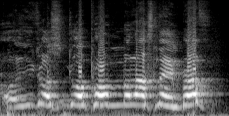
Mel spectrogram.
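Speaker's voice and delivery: high, loud laughing fake Cockney; hammed-up Cockney Honeyball; mock Cockney. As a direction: challenge them like a London tough. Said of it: "Oi, governor".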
